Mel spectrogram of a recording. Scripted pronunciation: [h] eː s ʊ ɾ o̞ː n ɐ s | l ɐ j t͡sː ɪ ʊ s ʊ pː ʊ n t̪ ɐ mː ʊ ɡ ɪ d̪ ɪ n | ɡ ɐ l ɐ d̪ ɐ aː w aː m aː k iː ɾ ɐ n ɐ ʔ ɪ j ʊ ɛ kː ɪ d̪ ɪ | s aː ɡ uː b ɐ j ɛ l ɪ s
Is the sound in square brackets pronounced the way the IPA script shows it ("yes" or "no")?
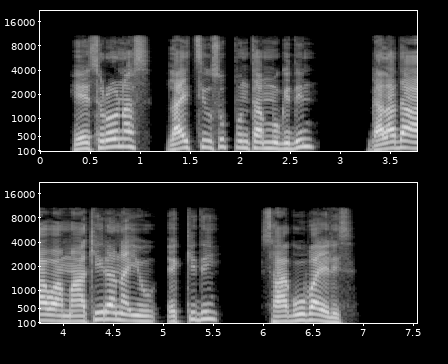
yes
